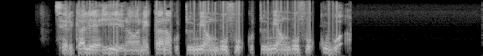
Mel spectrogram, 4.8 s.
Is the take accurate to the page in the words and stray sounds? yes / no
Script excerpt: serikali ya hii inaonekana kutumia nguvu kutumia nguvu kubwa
yes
